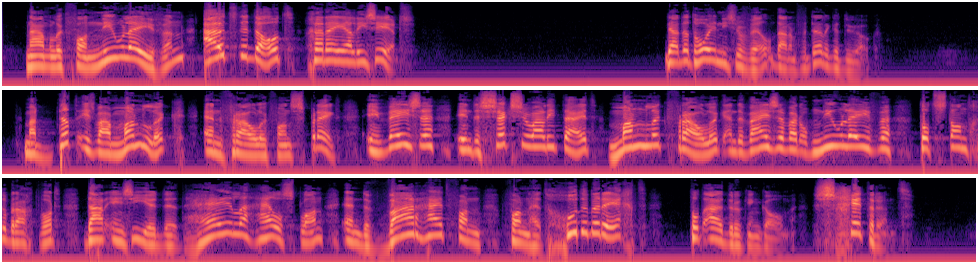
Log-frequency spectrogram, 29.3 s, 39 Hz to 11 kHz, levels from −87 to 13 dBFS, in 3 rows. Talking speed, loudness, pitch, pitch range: 130 wpm, -14 LUFS, 180 Hz, 140-230 Hz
